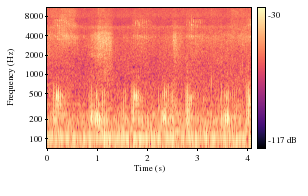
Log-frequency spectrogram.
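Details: Purring from ten-day-old Abyssinian kittens: a low, steady rumbling hum with rhythmic pulses roughly every half second, continuous throughout, set against a quiet indoor background.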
